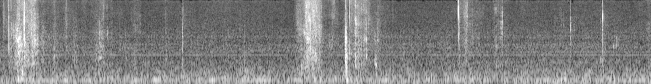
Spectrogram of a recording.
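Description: Faint squishing and crackling of slime being kneaded and stretched by hand: a short burst near the start, two more about two and a half seconds in, then a few small clicks.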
